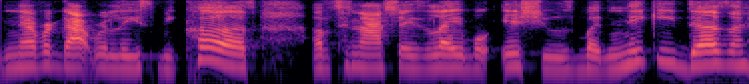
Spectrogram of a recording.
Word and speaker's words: Tinashe: nicki minaj dislike uh tanisha uh tinashe is that how they say it tanasha is that the uh rapper shantae yeah i believe that's how you pronounce the name i don't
